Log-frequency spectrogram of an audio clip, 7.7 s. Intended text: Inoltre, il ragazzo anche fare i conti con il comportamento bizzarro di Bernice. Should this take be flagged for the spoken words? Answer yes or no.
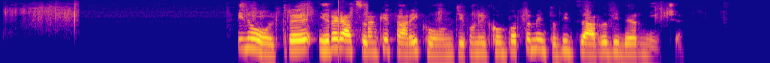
no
